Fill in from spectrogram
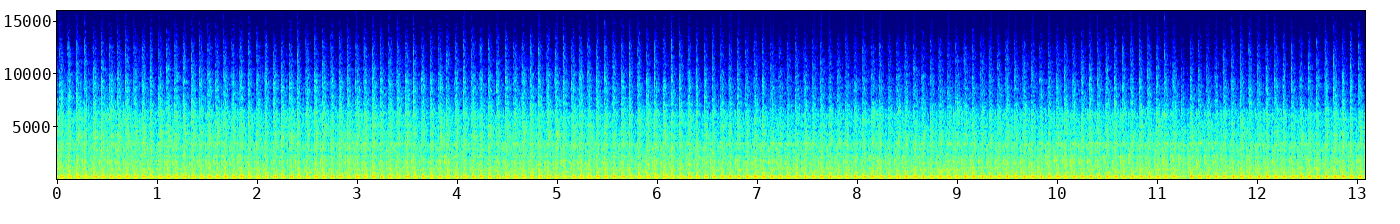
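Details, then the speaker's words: Motorcycle idling during MoT prep, checking a silencer that tends to open up at its rivets: steady idle with a sharp puffing chuff about four times a second over the exhaust note, an exhaust leak at the silencer rivets needing work. "While I'm here though, I'll see if it leaks. This silencer's got a habit of opening up a bit where these rivets are, so I may redo that as well."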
